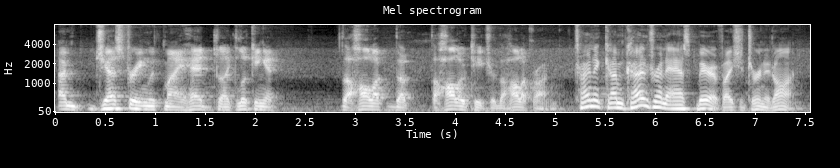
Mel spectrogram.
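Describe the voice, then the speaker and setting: A man's voice: on the low side, big pitch swings, brisk, a bit bright. A man talking casually as a player in a tabletop game, planning his moves. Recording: faint noise behind voice.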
